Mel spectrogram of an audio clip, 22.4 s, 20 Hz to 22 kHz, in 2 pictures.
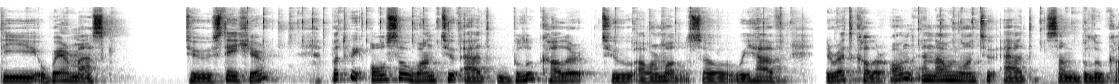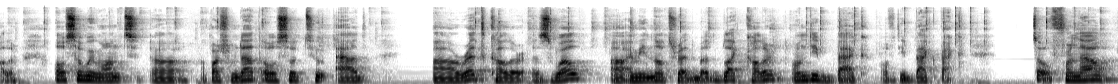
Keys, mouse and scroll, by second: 2.5 alt+right click, 2.8 alt+middle click, 3.3 alt+click, 3.7 alt+right click, 4.0 alt+middle click, 4.3 alt+right click, 6.2 alt+click, 6.5 alt+middle click, 7.7 alt+middle click, 8.3 alt+right click, 8.5 alt+click, 9.4 alt+middle click, 9.5 alt+scroll up 1, 10.9 alt+click, 12.5-12.9 scroll down 1, 13.0 right click, 13.9 right click, 16.2 middle click, 16.7 middle click, 17.1 middle click, 17.5 middle click, 18.0 middle click, 19.3 alt+click, 19.6 alt+middle click, 20.3 alt+click, 20.7 alt+middle click, 21.3 alt+middle click, 21.6 alt+right click, 21.9 alt+middle click.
